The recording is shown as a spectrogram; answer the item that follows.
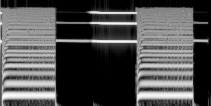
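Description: A repeating electronic beep: two buzzy tones of about half a second each, about a second and a half apart, each opening with a quick downward swoop in pitch. A faint high whine sounds in the gaps.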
